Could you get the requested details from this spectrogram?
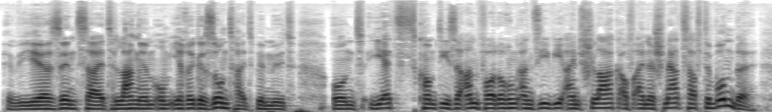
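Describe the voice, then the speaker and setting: A man's voice: medium pitch, fairly even intonation, unhurried, a little mellow, natural voice. A man voicing an anxious father king who speaks in a lamenting, pleading way.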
